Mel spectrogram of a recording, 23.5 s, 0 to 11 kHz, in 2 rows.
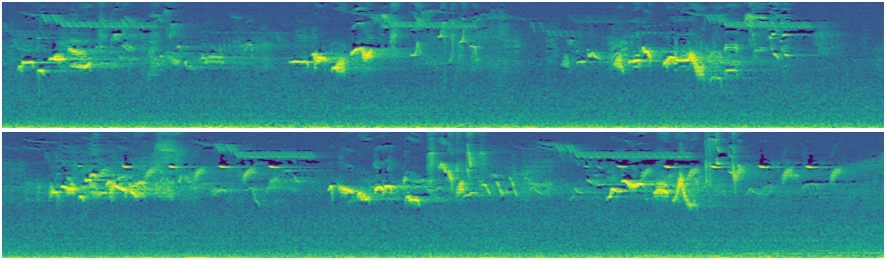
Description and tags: birds at 4 p.m.
Recorded on H4n, park in central part of city
field-recording, soundscape, ambiance, nature, city, birds, ambient, park, atmosphere, ambience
